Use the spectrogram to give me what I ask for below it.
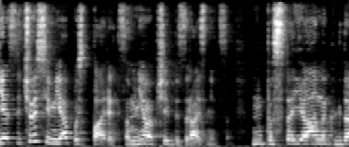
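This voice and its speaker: Noticeable background noise and audible room echo fill this recording. A woman talks at a fairly slow pace with a fairly high pitch. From Moscow region, Russia. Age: 30s. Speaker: relocation consultant and blogger. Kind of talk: casual interview.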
